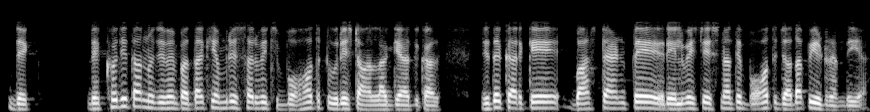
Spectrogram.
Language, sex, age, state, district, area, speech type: Punjabi, male, 18-30, Punjab, Amritsar, urban, conversation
